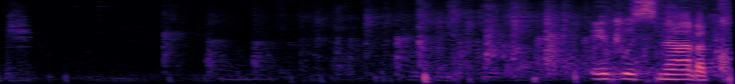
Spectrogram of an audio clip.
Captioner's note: audience clapping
